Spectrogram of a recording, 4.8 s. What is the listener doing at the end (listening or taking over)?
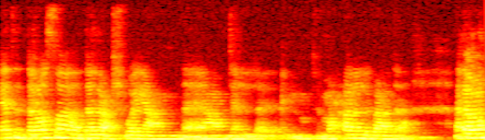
listening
